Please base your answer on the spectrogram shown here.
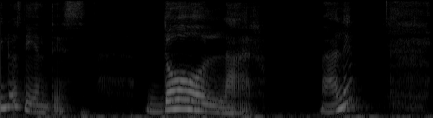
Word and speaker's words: dólar: Porque cuando pronuncias dólar, para la letra D, tu lengua toca los dientes de la parte, pues, de la frente, ¿vale? Entonces, los dientes de arriba, tu lengua los toca y se queda ahí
